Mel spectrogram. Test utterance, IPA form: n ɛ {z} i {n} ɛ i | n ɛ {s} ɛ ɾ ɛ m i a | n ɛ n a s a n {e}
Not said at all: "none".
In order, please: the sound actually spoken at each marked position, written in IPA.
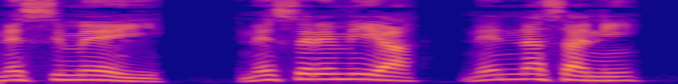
s, m, s, i

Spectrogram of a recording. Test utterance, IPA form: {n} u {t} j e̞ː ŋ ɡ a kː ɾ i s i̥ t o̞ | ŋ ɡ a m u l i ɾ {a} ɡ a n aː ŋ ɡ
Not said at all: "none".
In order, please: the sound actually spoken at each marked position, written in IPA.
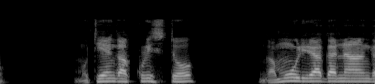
m, t, a

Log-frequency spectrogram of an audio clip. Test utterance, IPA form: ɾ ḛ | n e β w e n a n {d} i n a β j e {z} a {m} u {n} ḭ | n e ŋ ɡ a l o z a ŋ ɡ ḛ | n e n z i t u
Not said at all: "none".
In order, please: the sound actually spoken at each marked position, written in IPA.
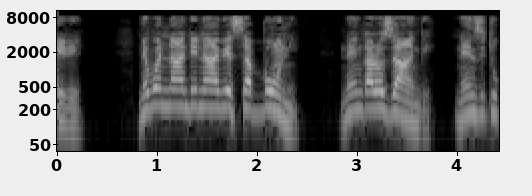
d, s, b, n

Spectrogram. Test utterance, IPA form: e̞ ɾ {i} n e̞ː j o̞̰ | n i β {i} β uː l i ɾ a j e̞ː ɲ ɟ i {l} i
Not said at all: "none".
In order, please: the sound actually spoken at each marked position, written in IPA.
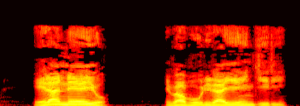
a, a, ɾ

